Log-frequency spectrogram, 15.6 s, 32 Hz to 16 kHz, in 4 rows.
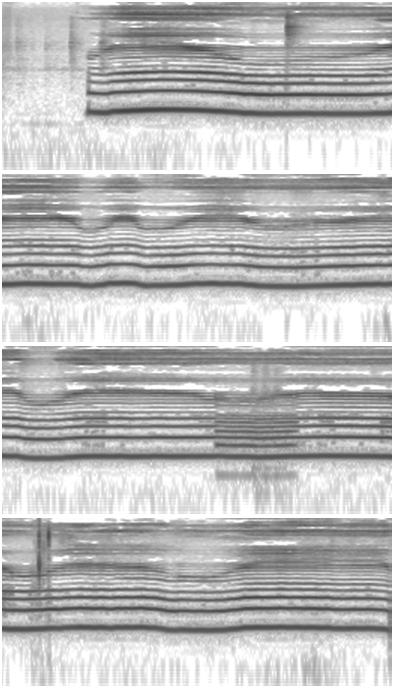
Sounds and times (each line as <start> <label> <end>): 0.9 person mimicking an alien ship 15.6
